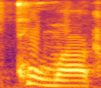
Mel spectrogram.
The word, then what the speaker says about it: Kumaka: Now the pronunciation is Kumaka. Although it is pronounced Kumak, it is spelled Kumaka. It's Kumak.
